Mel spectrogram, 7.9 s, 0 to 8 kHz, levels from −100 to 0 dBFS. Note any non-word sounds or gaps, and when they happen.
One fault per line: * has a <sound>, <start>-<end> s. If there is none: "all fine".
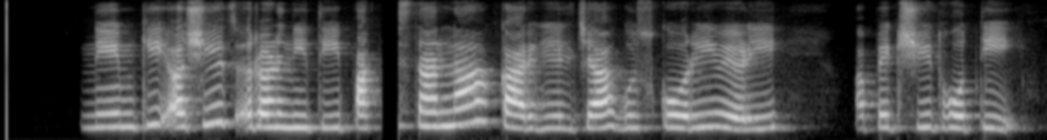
* has a dropout, 2.9-3.0 s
